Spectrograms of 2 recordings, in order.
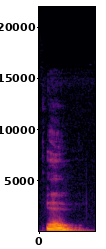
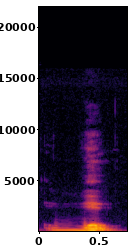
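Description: First: It is a pure oo vowel without w. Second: It begins with a distinct w glide. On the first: The speaker calls it right. "It's just ooh" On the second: The speaker calls it wrong. "It's not actually going woo"

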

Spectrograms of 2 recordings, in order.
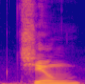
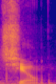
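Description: First: The syllable is said with a high level tone. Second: The syllable is said with a dipping tone. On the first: The speaker calls it wrong. "He wrote here first tone Qing" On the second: The speaker calls it right. "this is actually a third tone Qing"

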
